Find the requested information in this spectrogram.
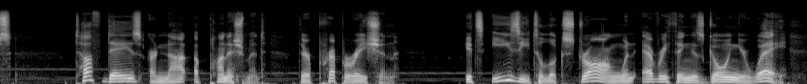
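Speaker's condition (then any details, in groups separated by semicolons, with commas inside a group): No condition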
